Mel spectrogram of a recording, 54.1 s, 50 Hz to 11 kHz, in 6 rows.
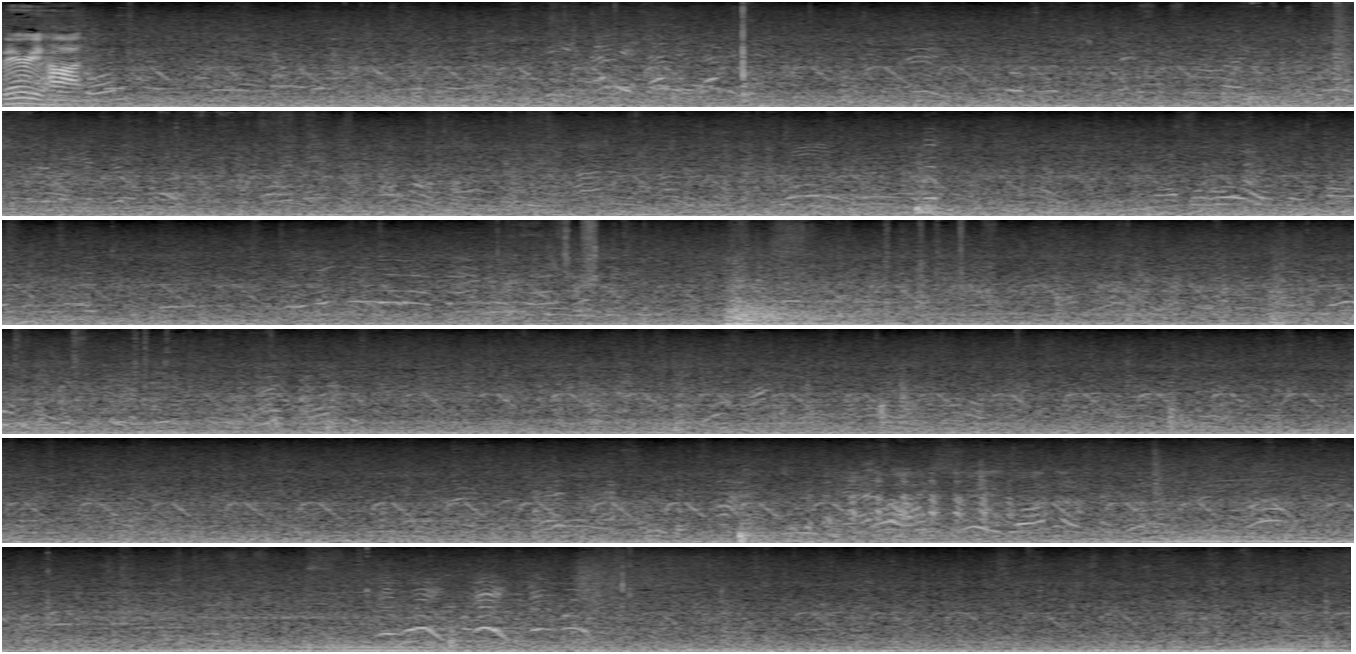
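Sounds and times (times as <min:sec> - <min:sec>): building fire rushing: 0:00.0 - 0:54.0
loud bang: 0:22.8 - 0:24.0.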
